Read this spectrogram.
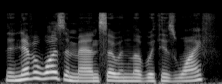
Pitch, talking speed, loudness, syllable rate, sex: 190 Hz, 295 wpm, -17 LUFS, 6.2 syllables/s, female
